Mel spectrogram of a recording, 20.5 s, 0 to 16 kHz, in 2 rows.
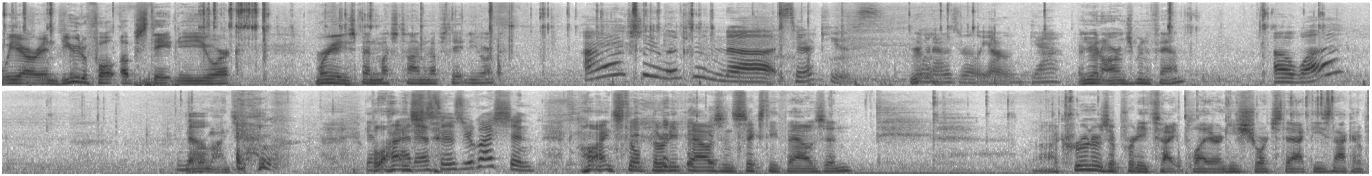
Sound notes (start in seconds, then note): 12.0 both laugh; 14.9 both laughing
